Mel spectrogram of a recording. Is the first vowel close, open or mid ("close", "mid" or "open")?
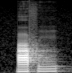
open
